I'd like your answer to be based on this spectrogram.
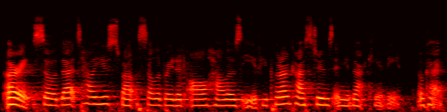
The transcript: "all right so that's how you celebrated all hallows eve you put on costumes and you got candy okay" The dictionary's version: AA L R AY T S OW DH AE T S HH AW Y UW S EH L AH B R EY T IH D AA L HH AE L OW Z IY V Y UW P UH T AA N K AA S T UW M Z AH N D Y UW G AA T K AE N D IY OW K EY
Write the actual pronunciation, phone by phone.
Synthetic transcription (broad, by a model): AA L R AY T S OW DH AE T S HH AW Y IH S EH L AH B R EY T IH D AA L HH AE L OW Z IY F Y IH P UH T N K AA S T UW M Z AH N Y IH G AA T K AE N D IY OW K EY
